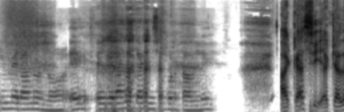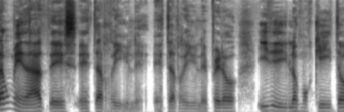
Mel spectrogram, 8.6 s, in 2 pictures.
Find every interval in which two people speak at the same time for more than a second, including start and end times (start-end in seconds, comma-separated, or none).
none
